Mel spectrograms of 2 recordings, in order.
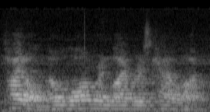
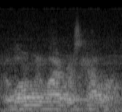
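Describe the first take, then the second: First: Said in the usual way. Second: Quicker and softer, trailing off; trailing echo of the phrase; fast, fading repeat. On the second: Shown as a demonstration. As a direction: let "no longer in library's catalog" fade quickly. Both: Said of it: "repeated for emphasis".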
